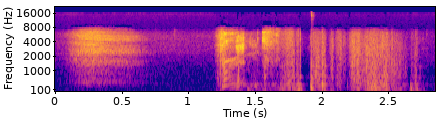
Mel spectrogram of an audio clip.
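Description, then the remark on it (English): A breathy, hissing intake followed by a pause, then a sudden loud sneeze that knocks the sneezer's headset off and runs straight into excited talking. “I sneezed my headset off.”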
